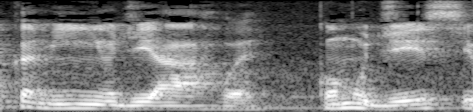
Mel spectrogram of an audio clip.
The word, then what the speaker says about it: Yahweh: Porém, há essa possibilidade de o início, em vez de ser pronunciado com o E, ser pronunciado como A, como a gente tem no termo Aleluia, que é louve a Yah, que é o início do nome Yahweh.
